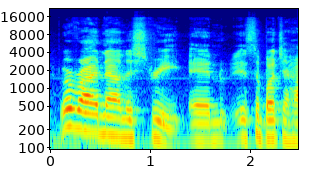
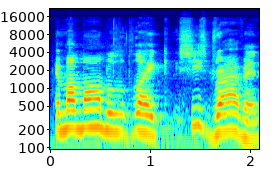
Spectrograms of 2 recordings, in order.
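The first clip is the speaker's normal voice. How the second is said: normal talking voice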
